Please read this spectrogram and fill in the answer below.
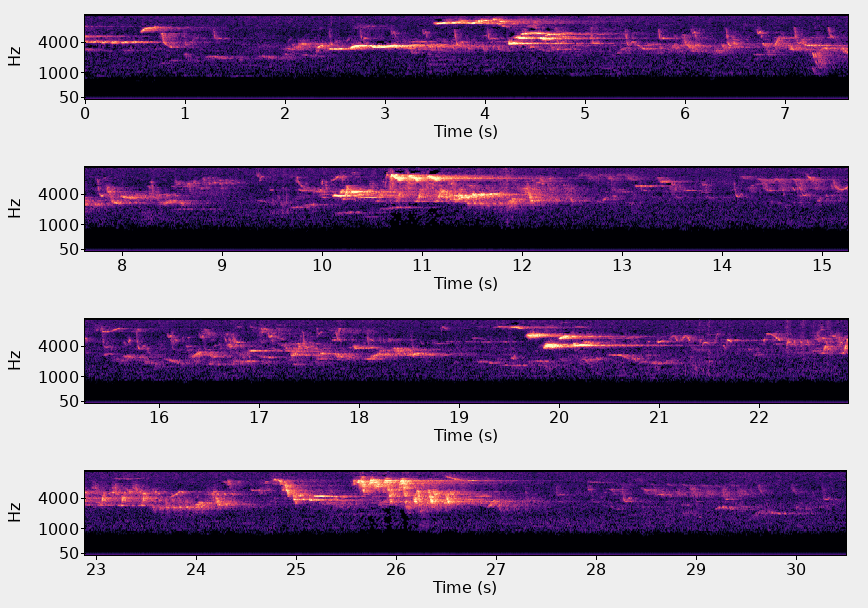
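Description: Faint birdsong: varied high chirps and trills from several birds, rising into four louder bouts with quieter chirping between.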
